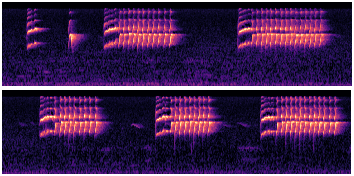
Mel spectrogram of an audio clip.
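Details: Cucak cungkok song on a clear tutor recording used to train songbirds: a few sharp introductory notes, then long high buzzy rattling trills of one to two seconds, repeated every two to three seconds.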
